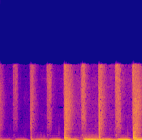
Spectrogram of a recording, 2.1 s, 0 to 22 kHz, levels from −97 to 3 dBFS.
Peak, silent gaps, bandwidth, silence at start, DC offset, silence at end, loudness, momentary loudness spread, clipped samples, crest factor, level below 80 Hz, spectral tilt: -4 dBFS; none; 12.5 kHz; 0 s; under 0.1%; 0 s; -20 LUFS; 15 LU; under 0.1%; 16 dB; -24 dBFS; -4.5 dB/octave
